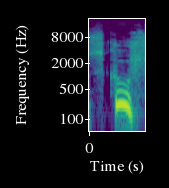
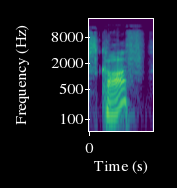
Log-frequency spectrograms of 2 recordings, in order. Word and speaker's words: scoff: For example, scoof instead of scoff, Simmons instead of Simmons.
